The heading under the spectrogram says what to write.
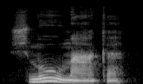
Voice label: "schmuumake", Platt

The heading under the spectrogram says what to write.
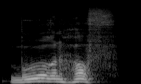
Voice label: "Burenhoff", kaevels platt

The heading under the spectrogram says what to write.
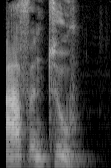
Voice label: "affontuw", kaevels platt

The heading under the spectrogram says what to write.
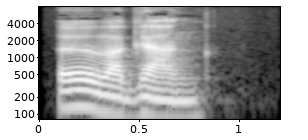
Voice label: "Öwergang", Platt

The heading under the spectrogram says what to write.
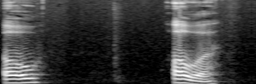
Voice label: "owowe", kaevels platt

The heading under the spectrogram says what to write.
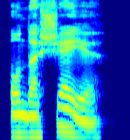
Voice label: "onderscheije", kaevels platt

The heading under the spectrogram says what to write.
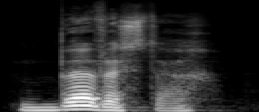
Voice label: "boewester", kaevels platt

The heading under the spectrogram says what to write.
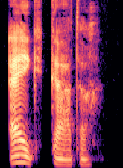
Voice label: "Eikkater", kaevels platt

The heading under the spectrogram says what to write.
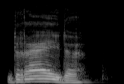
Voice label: "draejde", kaevels platt

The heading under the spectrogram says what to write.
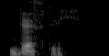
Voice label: "daefteg", kaevels platt

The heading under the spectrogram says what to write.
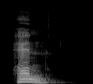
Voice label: "henn", kaevels platt

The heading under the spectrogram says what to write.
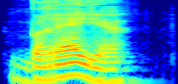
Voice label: "brej(e", kaevels platt

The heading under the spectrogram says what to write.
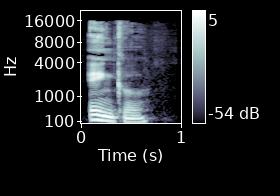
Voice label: "enkel", kaevels platt

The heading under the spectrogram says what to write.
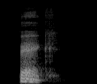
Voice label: "Paeck", Platt

